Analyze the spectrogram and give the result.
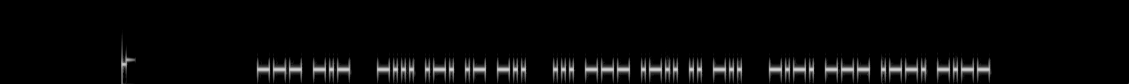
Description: Morse code, heard as a keyed tone, about 30 wpm, 700 Hz. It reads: OK BRAD SOLID COPY
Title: K1USN SST QSO Practice 30wpm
